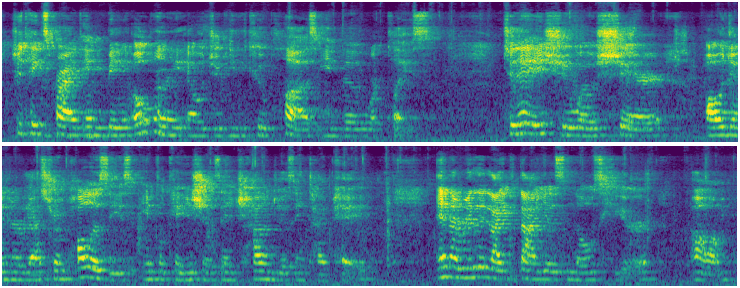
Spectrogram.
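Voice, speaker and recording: Young woman, panel moderator, friendly with fillers; roomy, distant conference audio. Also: mid-range voice. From Taiwan. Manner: friendly, with light laughs and fillers. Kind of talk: panel introductions and presentation. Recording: roomy sound from a distant mic with background noise.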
